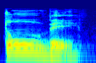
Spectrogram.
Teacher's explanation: You don't pronounce the M at all, so it's really a nasal, so it goes in your nose.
